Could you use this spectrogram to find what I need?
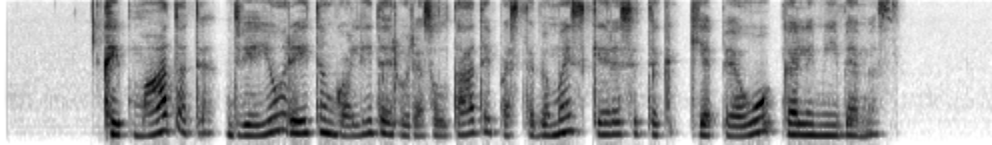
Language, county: Lithuanian, Alytus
